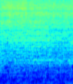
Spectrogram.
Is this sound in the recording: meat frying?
yes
